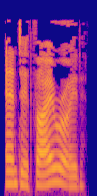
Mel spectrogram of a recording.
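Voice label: "antithyroid", British English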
